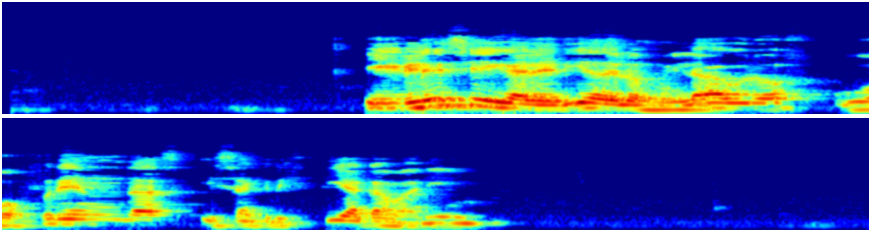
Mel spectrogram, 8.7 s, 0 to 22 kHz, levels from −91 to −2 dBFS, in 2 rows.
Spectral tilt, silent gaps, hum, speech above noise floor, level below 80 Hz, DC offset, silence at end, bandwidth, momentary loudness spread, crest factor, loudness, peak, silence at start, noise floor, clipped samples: -6.5 dB/octave; none; none; 60 dB; -58 dBFS; under 0.1%; 1.95 s; 7.4 kHz; 16 LU; 16 dB; -16 LUFS; -2 dBFS; 1.8 s; -76 dBFS; under 0.1%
